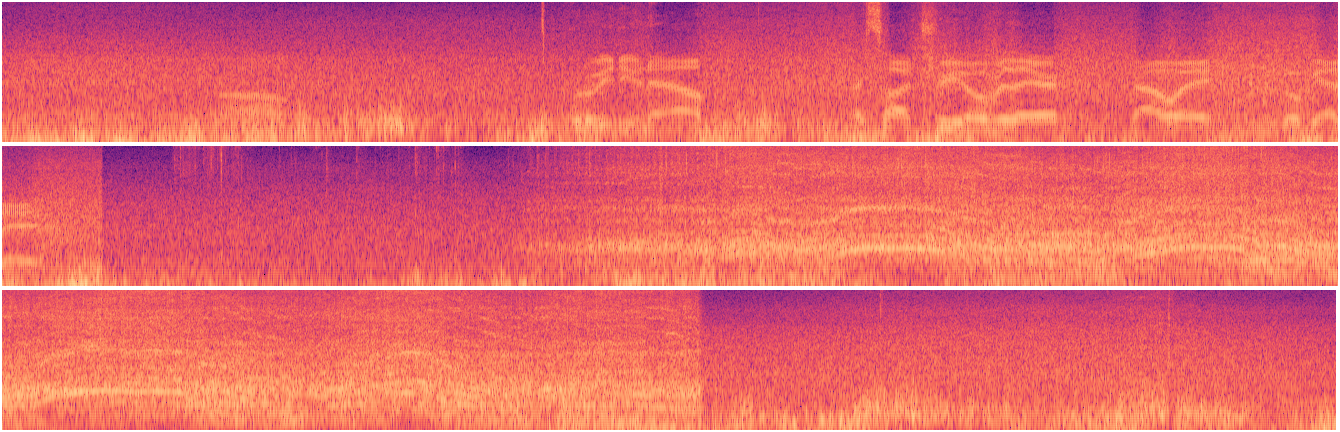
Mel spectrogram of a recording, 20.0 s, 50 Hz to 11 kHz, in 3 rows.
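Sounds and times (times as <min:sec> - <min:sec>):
wind buffeting microphone: 0:00.0 - 0:20.0
chainsaw cutting into tree: 0:07.5 - 0:16.9.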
